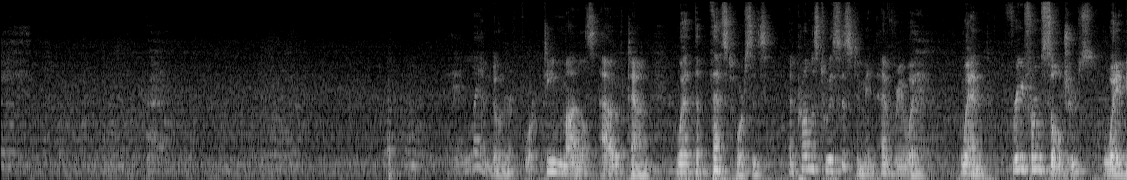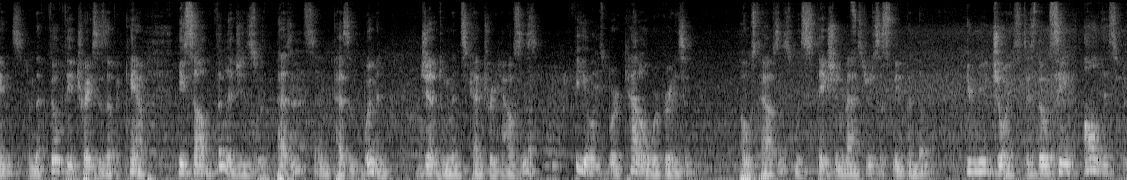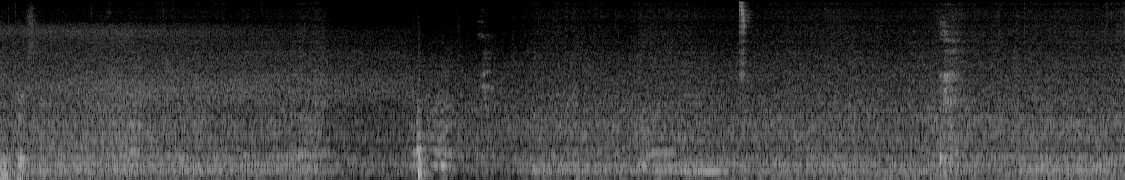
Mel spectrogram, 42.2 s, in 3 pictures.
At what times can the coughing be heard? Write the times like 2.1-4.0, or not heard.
not heard.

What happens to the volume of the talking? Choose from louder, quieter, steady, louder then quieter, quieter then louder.
steady.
